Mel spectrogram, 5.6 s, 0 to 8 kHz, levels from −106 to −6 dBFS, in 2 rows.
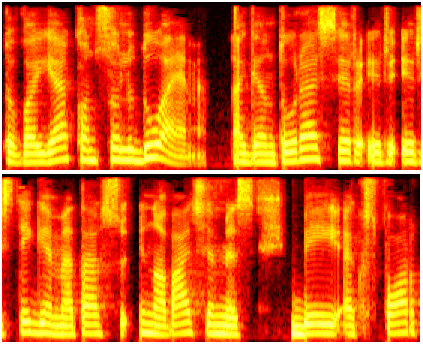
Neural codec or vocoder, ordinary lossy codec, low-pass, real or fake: none; MP3, 64 kbps; 7.2 kHz; real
